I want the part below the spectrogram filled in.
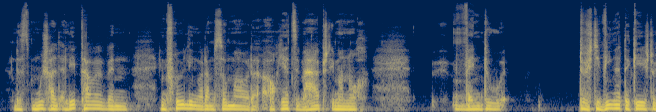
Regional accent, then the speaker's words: Mannheim, Baden-Württemberg, Germany; born there; Ich bin in Mannheim geboren und Mannheim war oder ist, so muss ich anfangen, Mannheim ist heute in einem anderen Bundesland, jenseits des Rheins, rechtsrheinisch, und deswegen gehört es zu Nordbaden, Baden-Württemberg.

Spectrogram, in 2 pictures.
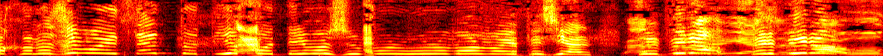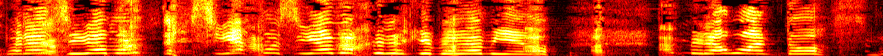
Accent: Argentina; Soy argentina.

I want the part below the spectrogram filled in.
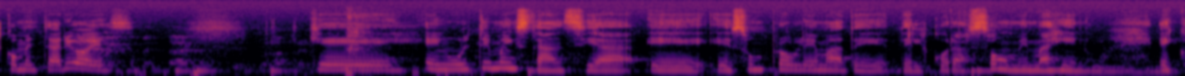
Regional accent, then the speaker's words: Dajabón, Dominican Republic; nos criamos juntos en mi pueblo, en Dajabón

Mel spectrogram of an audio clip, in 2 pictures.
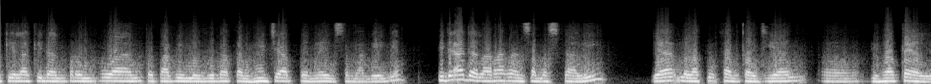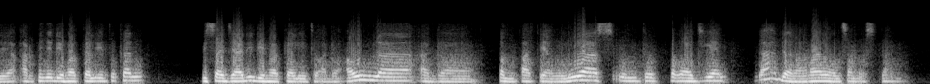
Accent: North Sumatra, Indonesia; misalnya di daerah saya di Sumatera Utara

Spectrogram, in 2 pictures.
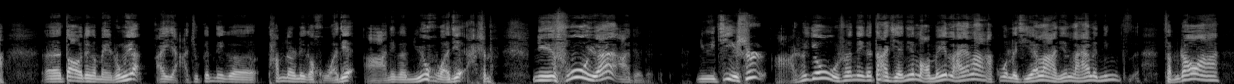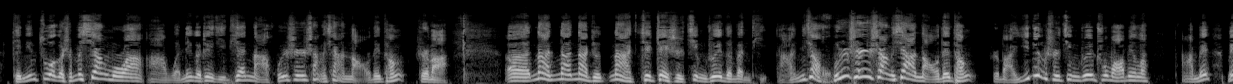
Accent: Shuiduizi, Beijing, China; 我的老家水对子。读错了啊，我知道，我们老家人都管这个地方叫水堆子，朝阳那边吗？团结湖边上吗？啊，对了，水堆子。

